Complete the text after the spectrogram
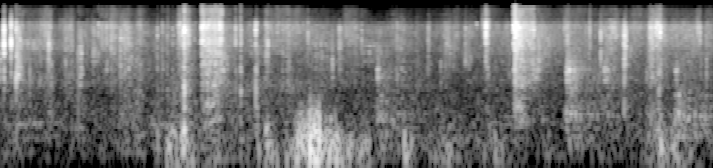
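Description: Paper and plastic rustle and tap.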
